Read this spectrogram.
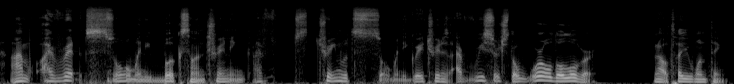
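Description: A man's voice: medium pitch, creaky, darkish tone, no room sound. A man in his thirties, a martial arts coach, talking energetically on a podcast Q&A, repeating phrases for emphasis into a close studio mic in a small room. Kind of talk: casual podcast Q&A. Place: small indoor room, seated. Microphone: studio mic on boom arm, close.

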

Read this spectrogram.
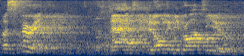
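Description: An American man in his thirties hosting on stage, with theatrical, mock-solemn comic delivery and halting pauses. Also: high-pitched, expressive. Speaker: host of a church Easter show. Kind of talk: comedic stage emceeing. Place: large hall stage before an audience. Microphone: handheld-type mic on a stand, picked up from afar. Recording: echoey hall from far off, crowd noise.

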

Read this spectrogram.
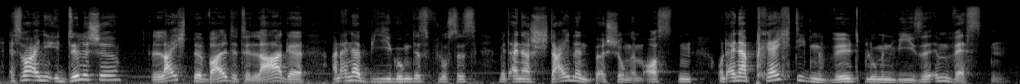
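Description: A man's voice: medium pitch, fairly bright tone. A man narrating a fantasy audiobook in a dramatic, scripted storytelling style.

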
